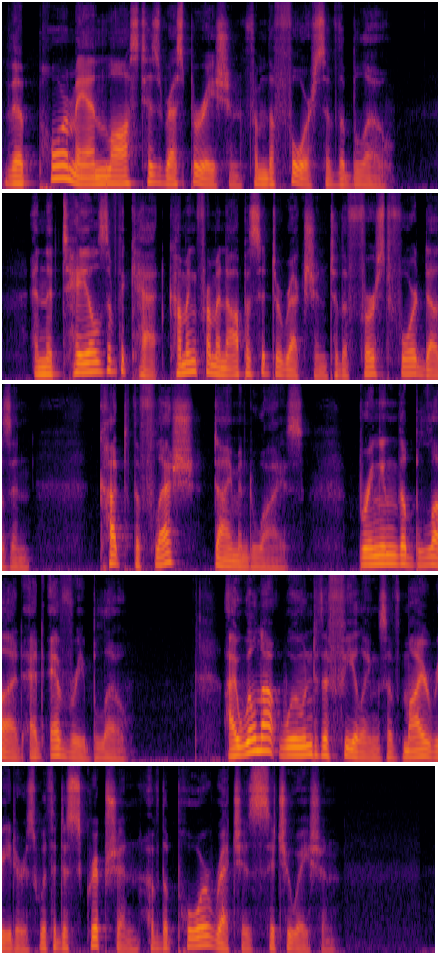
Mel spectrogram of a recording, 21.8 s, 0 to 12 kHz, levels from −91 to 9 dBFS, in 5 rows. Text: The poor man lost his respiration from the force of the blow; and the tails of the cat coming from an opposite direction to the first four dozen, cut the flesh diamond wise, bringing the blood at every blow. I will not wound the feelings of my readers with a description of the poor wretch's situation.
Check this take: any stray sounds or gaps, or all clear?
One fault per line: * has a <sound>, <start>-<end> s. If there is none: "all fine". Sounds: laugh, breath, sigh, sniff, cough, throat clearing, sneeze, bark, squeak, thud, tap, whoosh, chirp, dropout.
all fine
